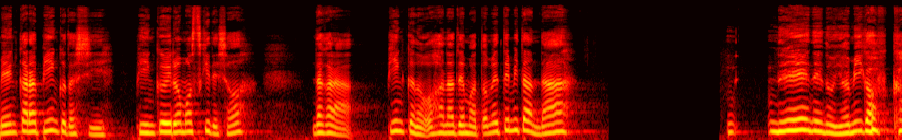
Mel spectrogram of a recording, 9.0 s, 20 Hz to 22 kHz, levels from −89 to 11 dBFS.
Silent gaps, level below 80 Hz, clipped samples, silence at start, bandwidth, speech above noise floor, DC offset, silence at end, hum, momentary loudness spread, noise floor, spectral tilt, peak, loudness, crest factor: 6.08-7.20 s; -60 dBFS; under 0.1%; 0 s; 18.5 kHz; 35 dB; under 0.1%; 0 s; none; 17 LU; -57 dBFS; -4.5 dB/octave; -6 dBFS; -23 LUFS; 18 dB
